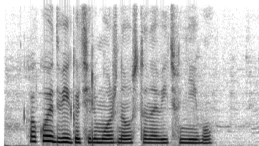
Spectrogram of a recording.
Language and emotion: Russian, neutral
